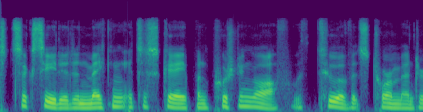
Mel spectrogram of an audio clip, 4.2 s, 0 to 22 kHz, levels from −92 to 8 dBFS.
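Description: At 1.25 s there is a short concealed packet loss lasting about 34 ms. A small slice of the speech did not reach the decoder in time. The receiver covered the hole by carrying the preceding sound forward for about 15 ms, then blended back into the real signal. About 20 ms of speech is gone. It is heard as a brief smear or wobble. A short consonant there may simply vanish.

From 2.31 to 2.39 s comes a burst of packet loss. Here the gap is longer, about 77 ms in all. The receiver again extended the last sound, this time for about 56 ms, turning it down as the gap went on. A voiced stretch becomes a held buzz and a noisy one a fading hiss. Speech then resumes further on, with about 60 ms missing. The Opus coding keeps its normal upper limit near 12 kHz throughout.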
